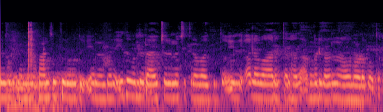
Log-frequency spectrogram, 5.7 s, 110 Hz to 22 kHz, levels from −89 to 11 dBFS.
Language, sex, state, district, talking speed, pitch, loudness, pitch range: Kannada, male, Karnataka, Raichur, 155 wpm, 215 Hz, -15 LUFS, 210-225 Hz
